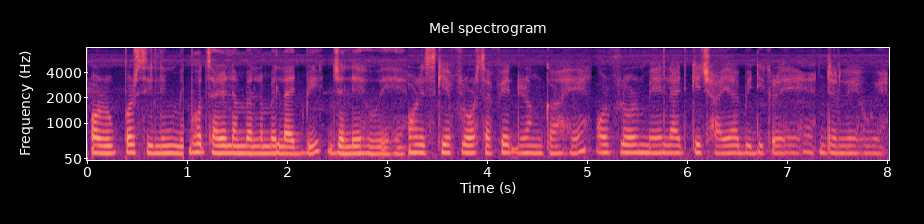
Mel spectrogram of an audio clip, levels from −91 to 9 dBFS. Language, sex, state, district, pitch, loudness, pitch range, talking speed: Hindi, female, Arunachal Pradesh, Papum Pare, 200 Hz, -17 LUFS, 195-210 Hz, 240 wpm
